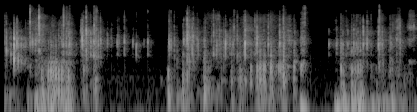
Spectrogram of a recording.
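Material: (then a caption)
Cardboard. Long painted nails tap and trace across the printed front of a flat, hollow Toffifee cardboard candy box held in both hands. The result is a rapid, dense stream of crisp, bright clicks and scratchy crinkling, each very short and dry. It breaks off twice in brief pauses.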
